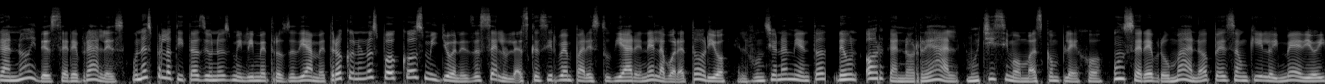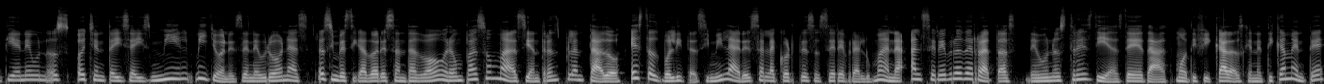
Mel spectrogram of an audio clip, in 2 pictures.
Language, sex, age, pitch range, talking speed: Spanish, female, 30-49, 155-220 Hz, 175 wpm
